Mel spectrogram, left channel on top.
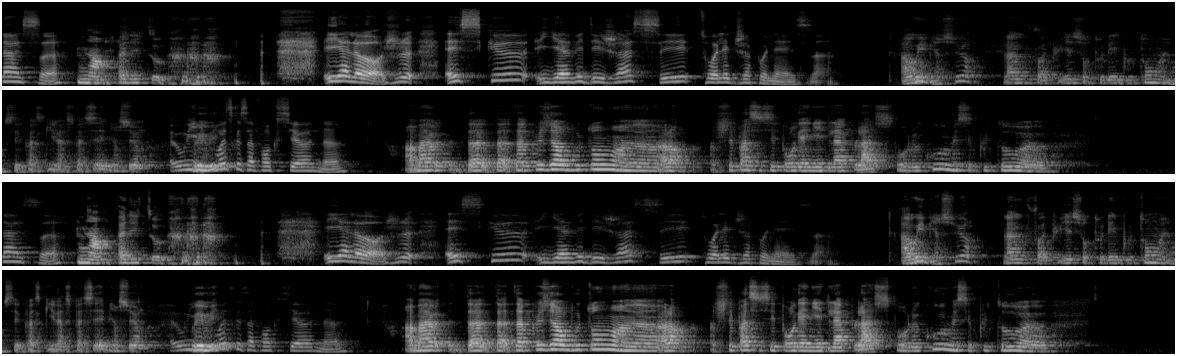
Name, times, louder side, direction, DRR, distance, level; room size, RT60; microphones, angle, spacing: voice 1, 0.0-0.7 2.7-8.3 13.4-15.2, left 4 dB, 55° left, 0.5 m, -31 dB
voice 2, 0.7-2.2 9.0-9.7 10.0-13.1 13.6-13.9 15.8-18.5 18.8-22.7, right 2 dB, 80° right, 2.1 m, -28 dB
13.0 x 4.9 x 8.1 m
head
